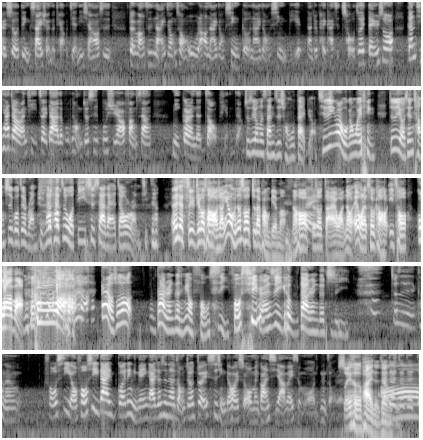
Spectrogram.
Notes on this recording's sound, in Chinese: 本集錄音品質很糟，但是還是很用心的在製作跟救援，請見諒。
